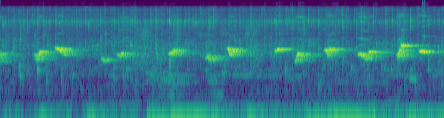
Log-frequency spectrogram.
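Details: Yellow-vented bulbul giving a relaxed ropel song as training audio for caged bulbuls: a quick chain of clear, slurred notes that rise and fall, with a steady mechanical hum underneath.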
